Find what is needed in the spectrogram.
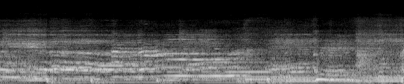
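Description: A live performance of a song: sung vocals holding long, sustained notes over the music.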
